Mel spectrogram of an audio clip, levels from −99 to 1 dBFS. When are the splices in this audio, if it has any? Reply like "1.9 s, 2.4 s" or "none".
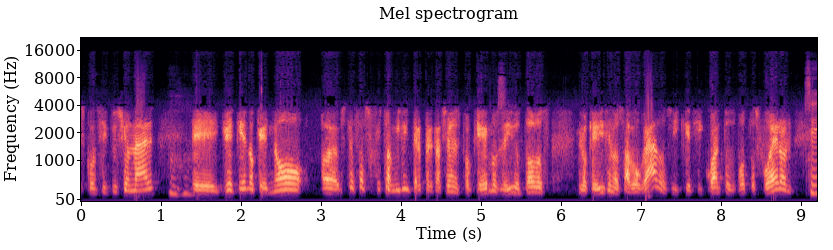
3.2 s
